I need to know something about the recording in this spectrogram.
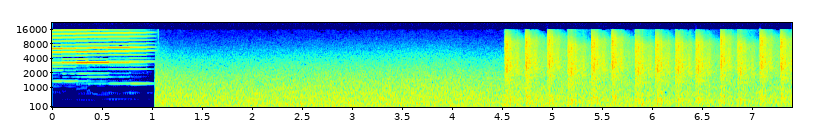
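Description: A fire extinguisher hisses loudly as it sprays.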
